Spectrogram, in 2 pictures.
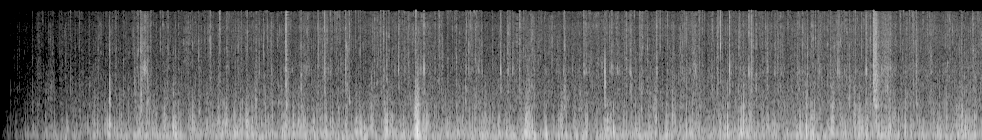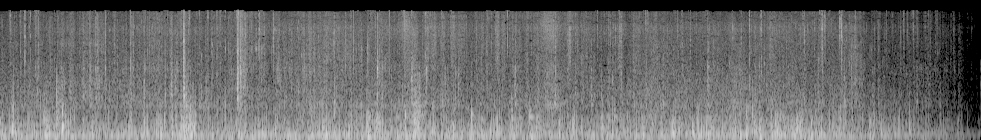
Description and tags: Hořící papír v krbu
